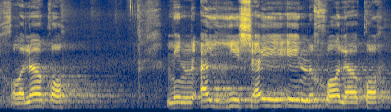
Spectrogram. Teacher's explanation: خا کی آواز موٹی ہوگی، قاف کی آواز بھی موٹی ہوگی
